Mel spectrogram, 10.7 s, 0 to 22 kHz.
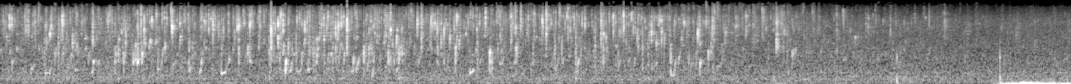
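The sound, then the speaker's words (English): Heavy rain in 2005, during an almost 100-year rain event, pours down steadily, a dense hiss of countless drops pattering on surfaces, with a louder low rumble swelling in near the end. No one speaks. “We had a I think almost 100-year rain event, and it was 3 weeks of sheets of water every night.”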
